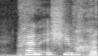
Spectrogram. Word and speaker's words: Ken Ishiwata: And this is to celebrate 40 years of Ken Ishiwata. – 40 glorious years. – And I'm glad I said that right. Ken Ishiwata.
